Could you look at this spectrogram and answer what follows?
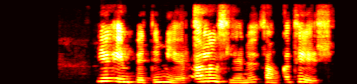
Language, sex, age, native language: Icelandic, female, 40-49, Icelandic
